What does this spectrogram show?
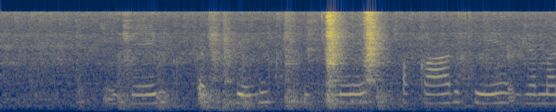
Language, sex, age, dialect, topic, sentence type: Hindi, female, 25-30, Marwari Dhudhari, banking, question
